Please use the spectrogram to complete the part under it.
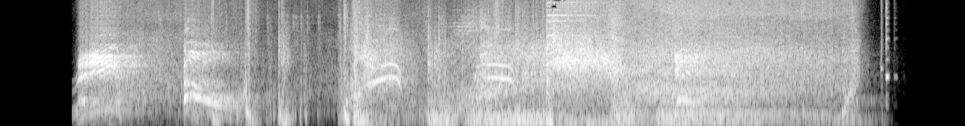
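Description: Fast video game battle sounds clash, whoosh and chirp.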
